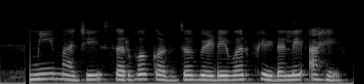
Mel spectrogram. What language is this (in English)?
Marathi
